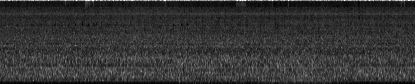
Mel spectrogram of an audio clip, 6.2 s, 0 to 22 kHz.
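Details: Hummer H3 after misfire diagnosis and replacement parts fitted, P0300 code: steady, even low rumble at idle with constant pitch and no misses or stumbles; normal idle.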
